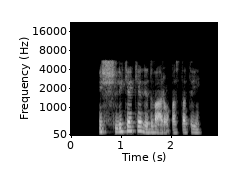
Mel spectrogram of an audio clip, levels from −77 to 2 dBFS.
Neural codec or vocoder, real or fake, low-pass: none; real; 5.4 kHz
